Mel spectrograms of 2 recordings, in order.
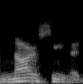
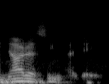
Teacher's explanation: You say all the syllables, although the last A is very faint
